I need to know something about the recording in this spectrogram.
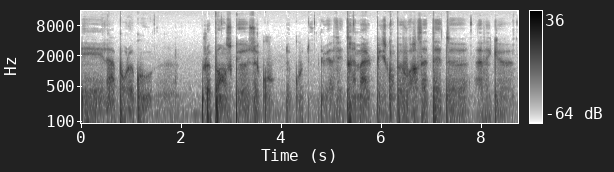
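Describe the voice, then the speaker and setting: An ASMR host whispering softly and slowly while presenting and commenting on collectibles in a hushed voice. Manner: whispers throughout, slow and hushed.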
